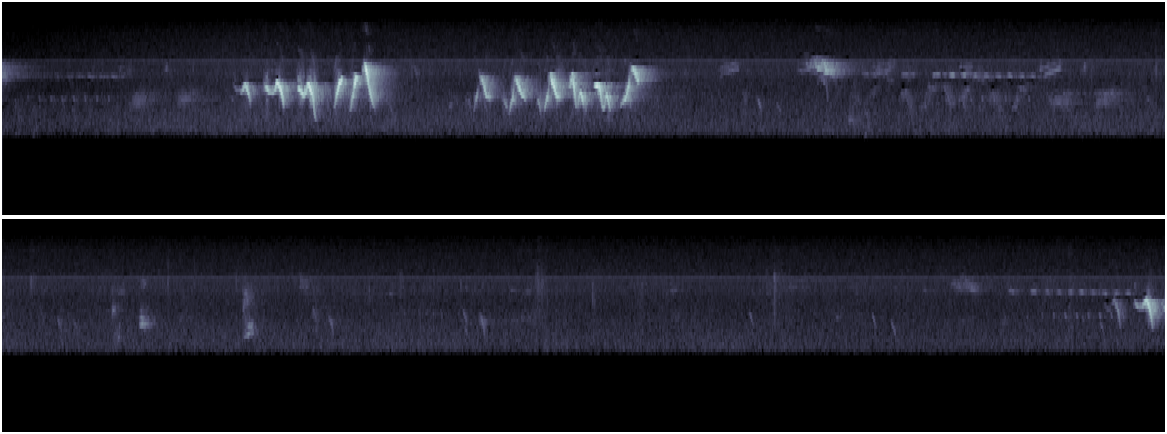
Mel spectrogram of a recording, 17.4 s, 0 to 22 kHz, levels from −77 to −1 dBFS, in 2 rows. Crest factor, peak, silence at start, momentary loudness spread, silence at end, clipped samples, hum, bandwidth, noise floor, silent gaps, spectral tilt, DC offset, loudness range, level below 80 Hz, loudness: 28 dB; 0 dBFS; 0 s; 29 LU; 0 s; under 0.1%; none; 16 kHz; -50 dBFS; none; 14 dB/octave; under 0.1%; 26 LU; under -90 dBFS; -18 LUFS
